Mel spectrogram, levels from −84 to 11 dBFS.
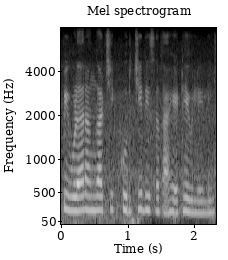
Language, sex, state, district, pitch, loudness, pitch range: Marathi, female, Maharashtra, Mumbai Suburban, 215 Hz, -17 LUFS, 200-225 Hz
